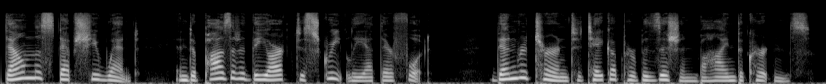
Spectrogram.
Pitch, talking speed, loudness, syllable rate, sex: 205 Hz, 165 wpm, -19 LUFS, 4.8 syllables/s, female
